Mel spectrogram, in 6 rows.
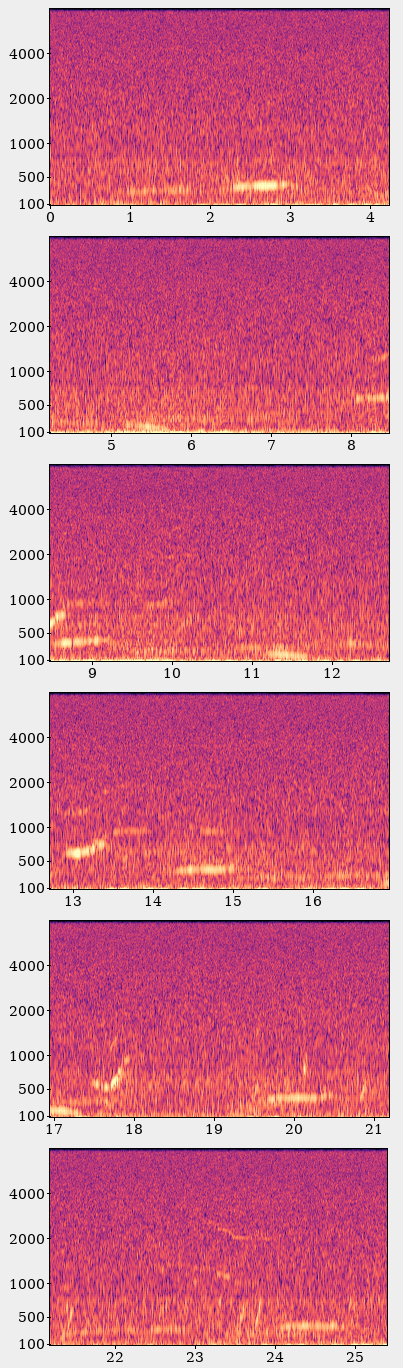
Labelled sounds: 8.5	8.8	humpback whale, 0.80 to 0.96 kHz
23.3	23.7	humpback whale, 2.0 to 2.4 kHz

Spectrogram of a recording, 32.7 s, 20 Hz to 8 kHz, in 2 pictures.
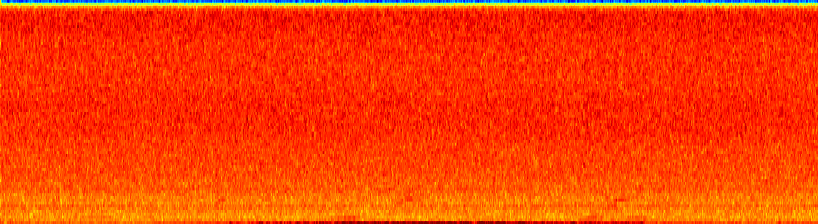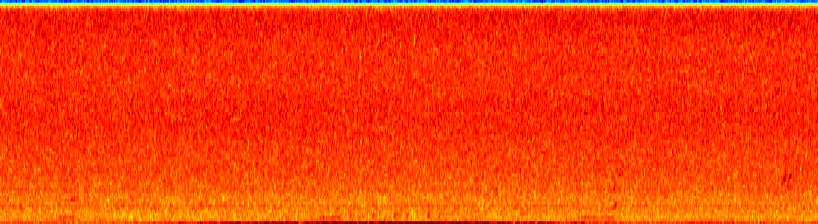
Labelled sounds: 12.3	12.5	humpback whale, 0.86 to 0.96 kHz

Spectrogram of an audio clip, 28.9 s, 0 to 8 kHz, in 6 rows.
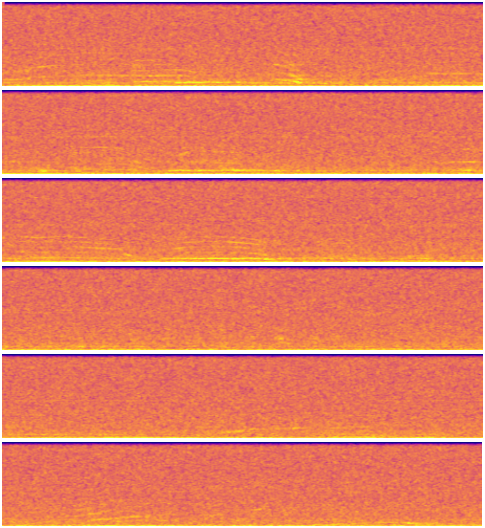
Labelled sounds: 1.6	2.0	humpback whale, 1.3 to 1.6 kHz
4.2	4.5	humpback whale, 1.1 to 1.3 kHz
10.3	10.8	humpback whale, 1.2 to 1.5 kHz
11.8	12.2	humpback whale, 1.7 to 2.0 kHz

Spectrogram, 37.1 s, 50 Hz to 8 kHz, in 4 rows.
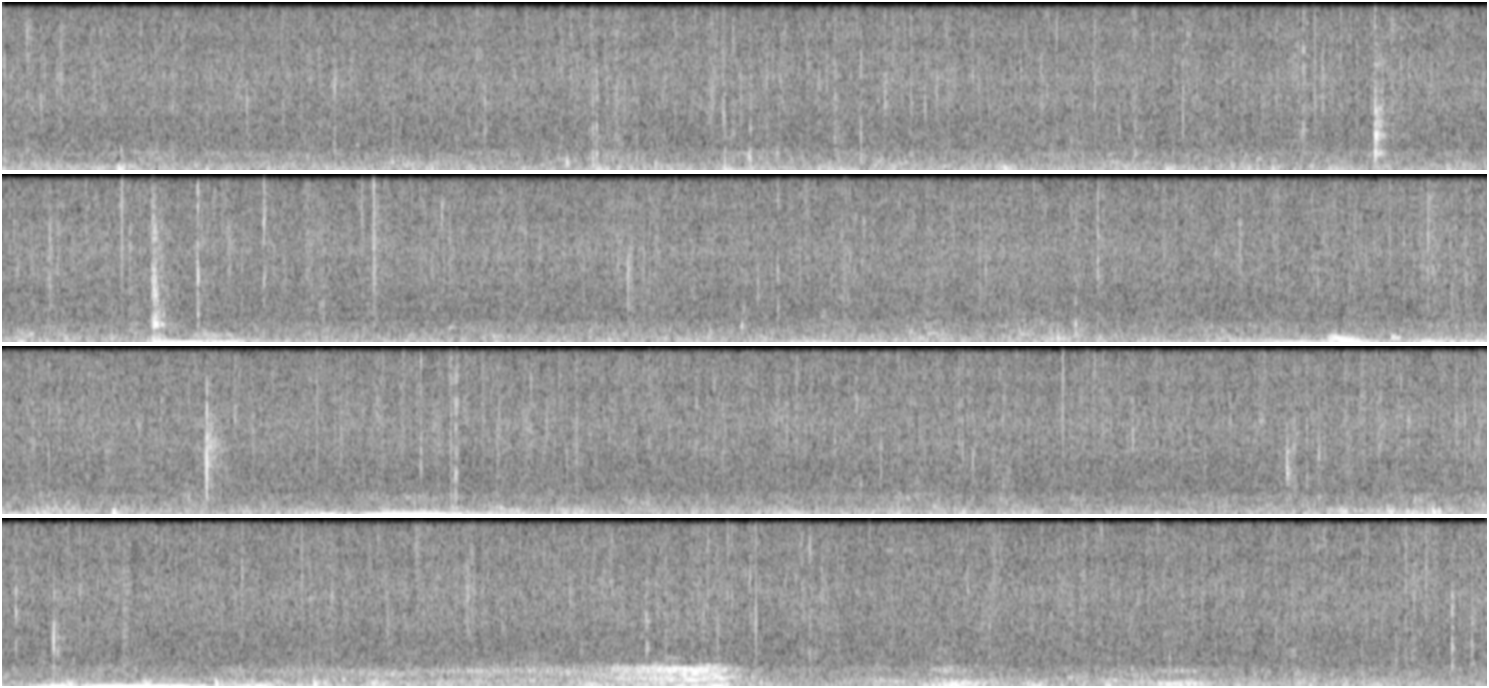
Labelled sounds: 31.6	32.3	humpback whale, 0.78 to 1.1 kHz

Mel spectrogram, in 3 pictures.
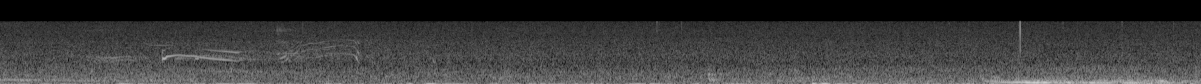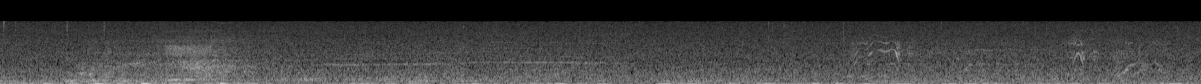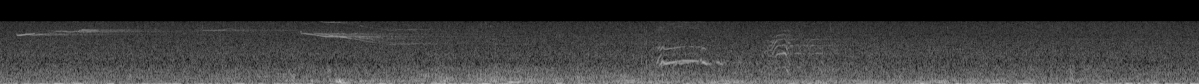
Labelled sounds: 1.5	3.7	killer whale, 0.61 to 5.5 kHz
20.4	21.1	killer whale, 0.95 to 3.6 kHz

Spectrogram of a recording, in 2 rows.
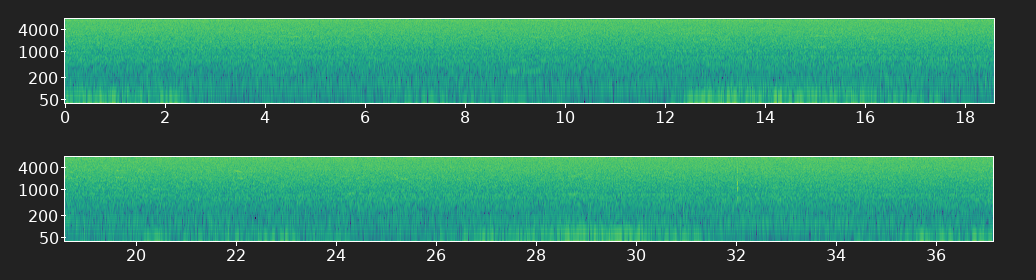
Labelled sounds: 15.0	15.3	humpback whale, 1.2 to 2.8 kHz

